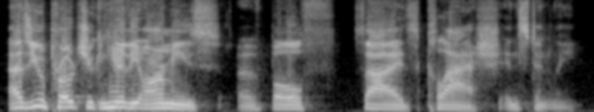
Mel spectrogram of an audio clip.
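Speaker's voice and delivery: loud, high opening easing into slow narration; dramatic scene setting. Acted. Game master tells players of clashing armies, dramatic narration. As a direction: announce the battle like a game master.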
